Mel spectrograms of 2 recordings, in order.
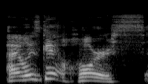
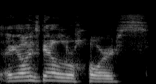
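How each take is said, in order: First: Slightly hoarse voice. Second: Slightly hoarse voice; a little raspy throat. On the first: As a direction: talk a little raspy. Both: Real, not acted.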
